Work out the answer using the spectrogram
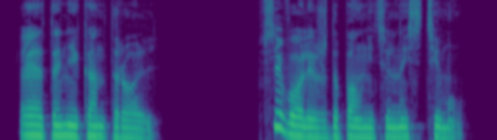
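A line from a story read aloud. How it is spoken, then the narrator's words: Dry, serious tone. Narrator (Russian): проговорил он сухим, серьезным тоном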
